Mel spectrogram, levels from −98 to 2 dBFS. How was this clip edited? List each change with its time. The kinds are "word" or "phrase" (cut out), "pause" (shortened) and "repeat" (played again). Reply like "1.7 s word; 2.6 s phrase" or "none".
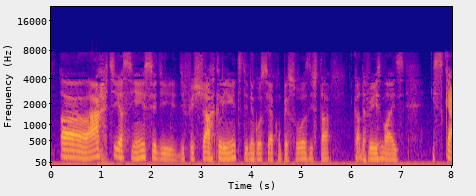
none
